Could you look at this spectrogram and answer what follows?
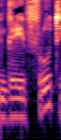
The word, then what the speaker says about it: грейпфрут: И, конечно, грейпфрут, и никаких ударений и вариаций здесь быть не может в принципе.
